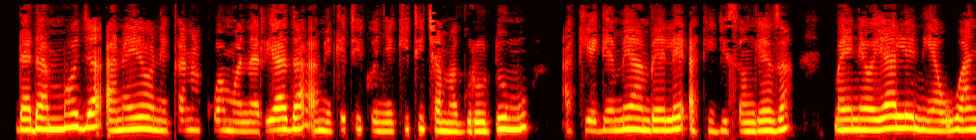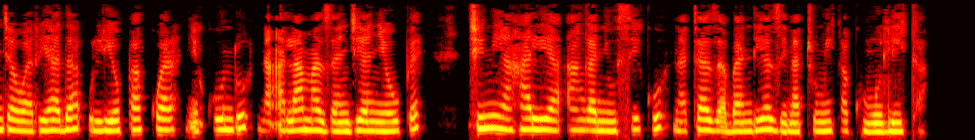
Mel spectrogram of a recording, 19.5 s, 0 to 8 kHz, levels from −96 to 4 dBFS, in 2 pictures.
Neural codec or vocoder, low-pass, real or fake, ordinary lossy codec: none; 7.2 kHz; real; MP3, 32 kbps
